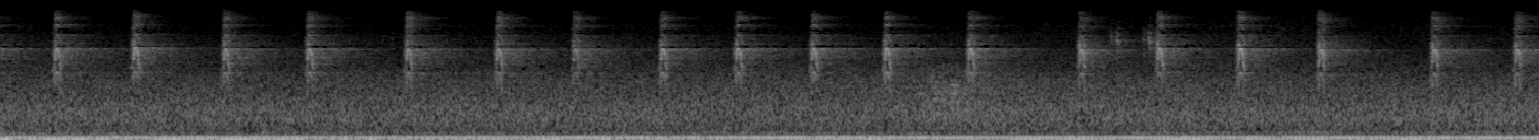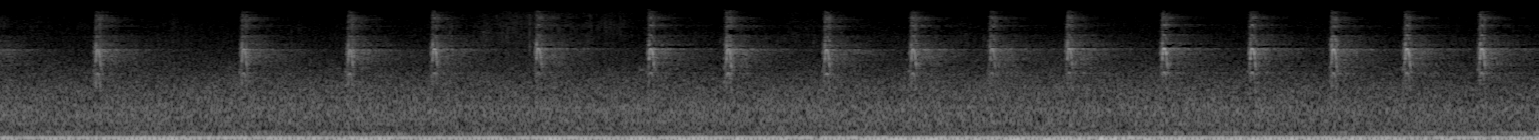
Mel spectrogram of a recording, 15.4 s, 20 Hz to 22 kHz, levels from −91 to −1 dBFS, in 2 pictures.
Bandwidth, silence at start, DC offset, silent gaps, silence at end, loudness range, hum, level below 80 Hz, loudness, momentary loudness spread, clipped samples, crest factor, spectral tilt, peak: 15.5 kHz; 0 s; under 0.1%; none; 0 s; 1 LU; none; -40 dBFS; -38 LUFS; 2 LU; under 0.1%; 14 dB; -4.5 dB/octave; -22 dBFS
